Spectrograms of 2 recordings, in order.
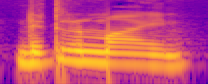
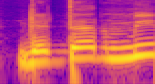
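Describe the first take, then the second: First: The last syllable sounds like 'mine'. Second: The last syllable sounds like 'min'. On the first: The speaker calls it right. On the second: The speaker calls it wrong. "डिटरमिन नहीं"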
